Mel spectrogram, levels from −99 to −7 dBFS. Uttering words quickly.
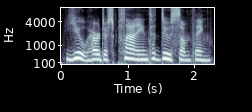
No: average, 180 wpm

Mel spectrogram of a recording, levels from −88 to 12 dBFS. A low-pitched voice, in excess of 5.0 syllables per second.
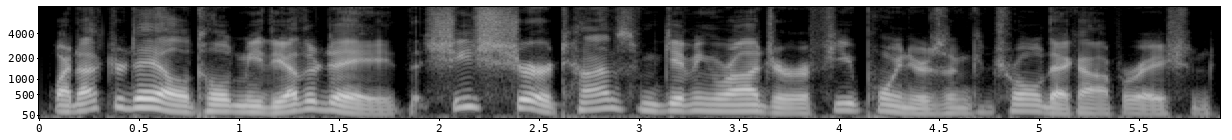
Yes: low, 125 Hz; 5.2 syllables/s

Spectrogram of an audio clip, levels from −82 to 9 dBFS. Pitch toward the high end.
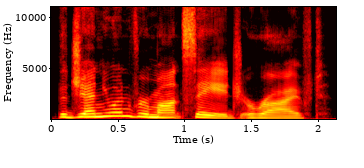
Yes: high, 230 Hz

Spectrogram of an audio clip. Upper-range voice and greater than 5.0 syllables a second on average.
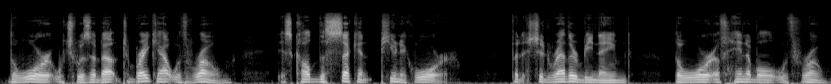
No: low, 105 Hz; 5.3 syllables/s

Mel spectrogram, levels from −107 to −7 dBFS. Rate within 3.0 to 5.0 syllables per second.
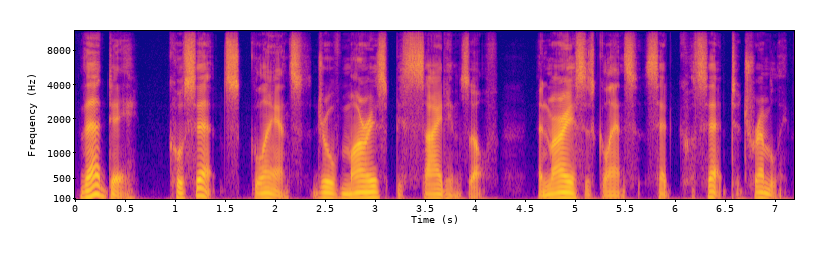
Yes: 4.6 syllables/s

